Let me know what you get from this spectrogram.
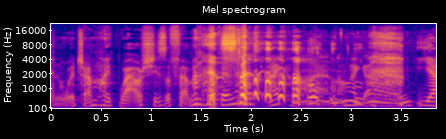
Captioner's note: laughs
